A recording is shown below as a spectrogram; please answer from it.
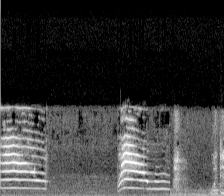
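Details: Domestic cat indoors giving two clear meows, the first steady and falling slightly at the end, the second rising sharply then gliding down, with a short quiet gap between and a brief scuffing noise after.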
